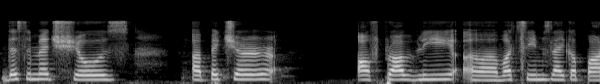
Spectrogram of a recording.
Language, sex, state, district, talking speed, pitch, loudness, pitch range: English, female, Sikkim, Gangtok, 140 wpm, 220 Hz, -17 LUFS, 215-230 Hz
